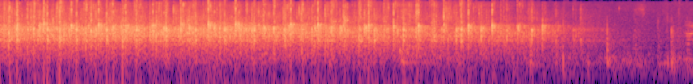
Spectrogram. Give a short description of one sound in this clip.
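An audience applauds in a large hall, then the clapping fades.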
